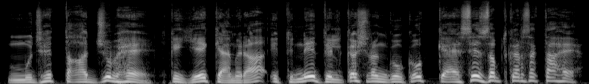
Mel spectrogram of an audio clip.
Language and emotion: Urdu, surprised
